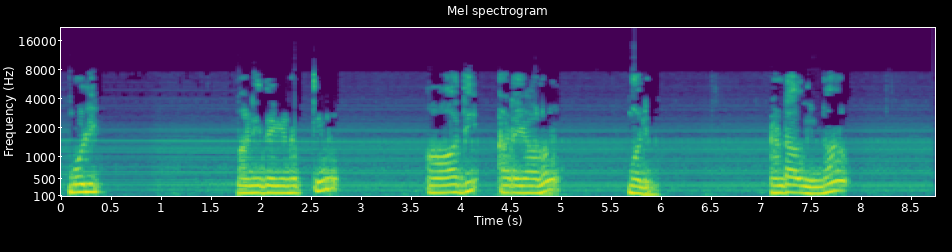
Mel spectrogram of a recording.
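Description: A person speaking in short phrases with pauses between them, over a steady electrical hum that carries on through the gaps.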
